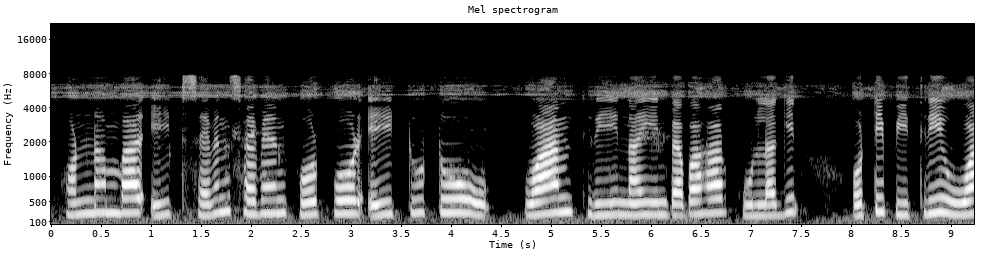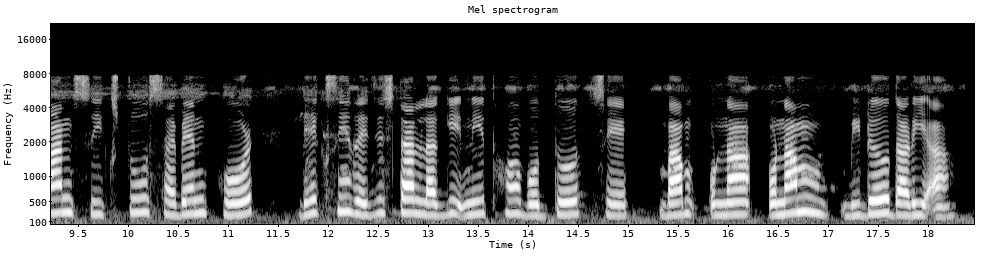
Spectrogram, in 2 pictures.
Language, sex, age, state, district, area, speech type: Santali, female, 30-45, West Bengal, Birbhum, rural, read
